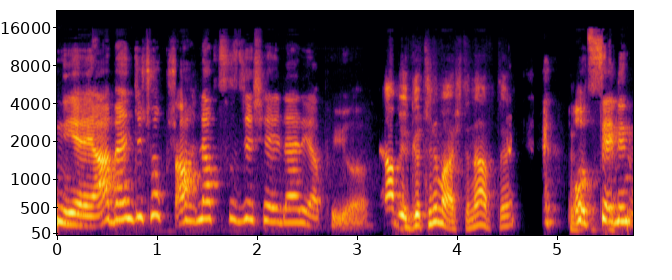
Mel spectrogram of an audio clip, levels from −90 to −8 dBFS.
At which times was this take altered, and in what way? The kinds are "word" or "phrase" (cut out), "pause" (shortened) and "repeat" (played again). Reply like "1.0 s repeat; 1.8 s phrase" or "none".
1.2 s word; 4.8 s pause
